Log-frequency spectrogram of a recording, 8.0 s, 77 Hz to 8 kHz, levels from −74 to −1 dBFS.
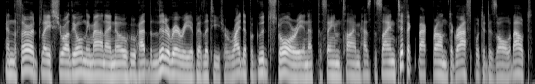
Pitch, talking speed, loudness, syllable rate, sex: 130 Hz, 285 wpm, -18 LUFS, 6.8 syllables/s, male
